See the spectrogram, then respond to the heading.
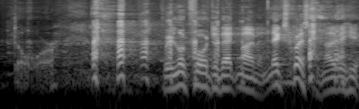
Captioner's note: laughs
